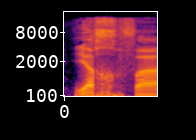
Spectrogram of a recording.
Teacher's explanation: এখানে ইয়াখ ফাতে সাকিন করা যাবে না, ফা খাড়া জবর আছে, খাড়া জবরে খাড়া জবর 1 আলিফ টান দিয়ে থামতে হবে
